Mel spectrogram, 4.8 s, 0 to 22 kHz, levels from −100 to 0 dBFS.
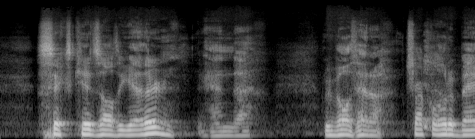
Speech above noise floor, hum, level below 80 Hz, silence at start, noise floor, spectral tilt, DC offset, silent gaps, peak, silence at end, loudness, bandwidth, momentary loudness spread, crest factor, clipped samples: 37 dB; none; -64 dBFS; 0.4 s; -63 dBFS; -5.5 dB/octave; under 0.1%; none; -10 dBFS; 0 s; -27 LUFS; 12.5 kHz; 16 LU; 18 dB; under 0.1%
